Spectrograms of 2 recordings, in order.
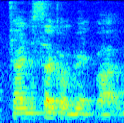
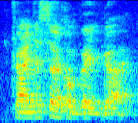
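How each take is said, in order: First: Repeated much softer, "Trying" still leaning forward; soft echo. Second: Said in the usual way. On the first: Shown as a demonstration. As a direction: let it fall away, softer the second time. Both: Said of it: "repeated softer".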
